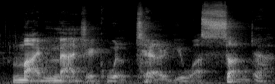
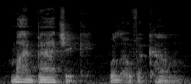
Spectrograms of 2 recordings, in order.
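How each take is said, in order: First: Slow, dark archmage consumed by magic; deep archmage. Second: Plain mage, gentler than an archmage; soft-spoken mage. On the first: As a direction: intone a menacing spell, low and drawn out. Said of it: "deep for that". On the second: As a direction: declare your magic in restrained wizardly tones. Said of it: "a mage might be more soft-spoken". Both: Shown as a demonstration.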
